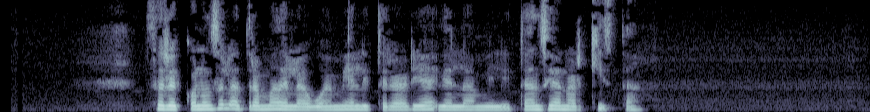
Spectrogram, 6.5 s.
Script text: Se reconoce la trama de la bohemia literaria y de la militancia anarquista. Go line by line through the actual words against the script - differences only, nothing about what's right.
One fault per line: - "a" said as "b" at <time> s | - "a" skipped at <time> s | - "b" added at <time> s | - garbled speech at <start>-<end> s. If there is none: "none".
- "y" skipped at 3.3 s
